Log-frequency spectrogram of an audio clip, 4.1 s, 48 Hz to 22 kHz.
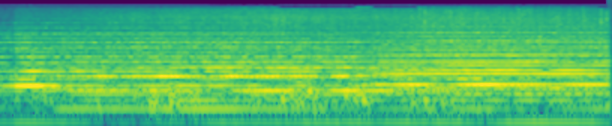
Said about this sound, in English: London, July 1899. Rain showers down on row upon row of grey rooftops.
